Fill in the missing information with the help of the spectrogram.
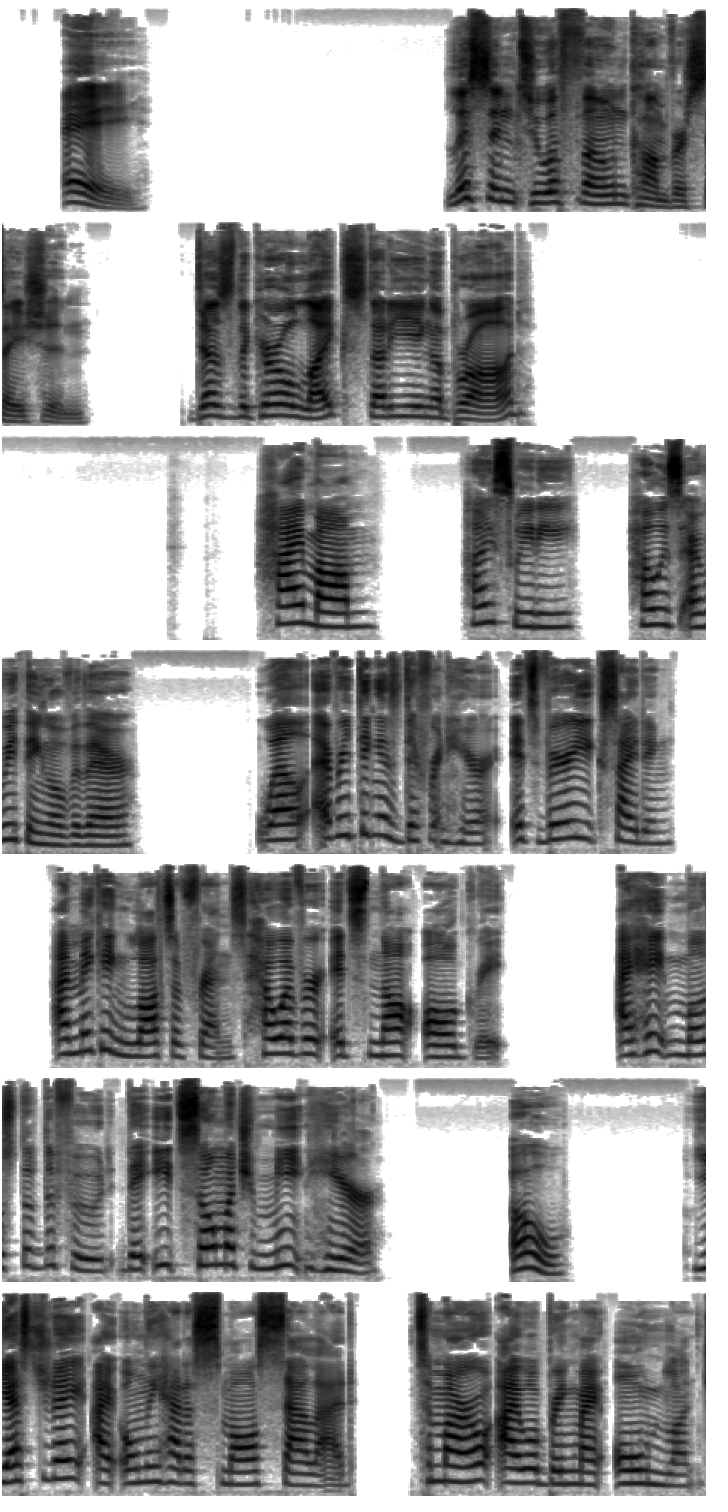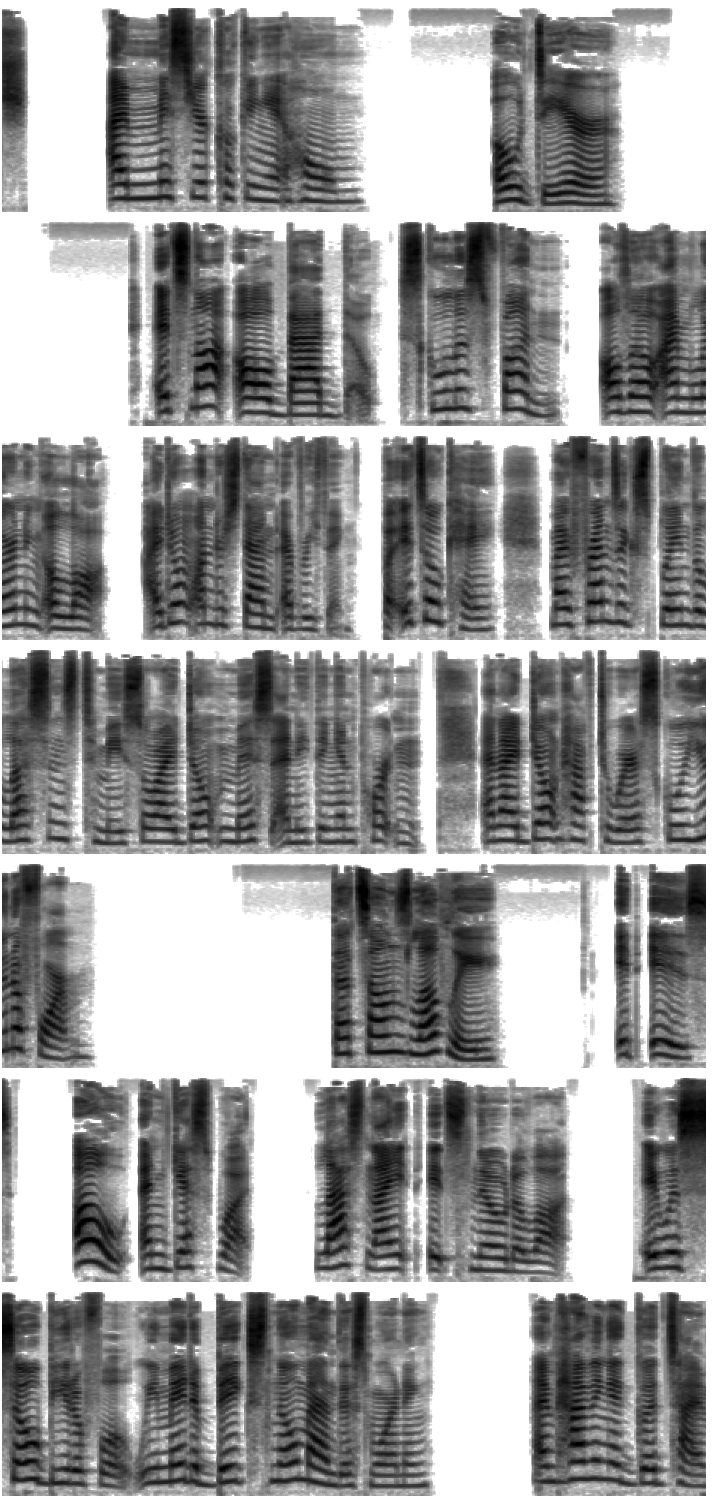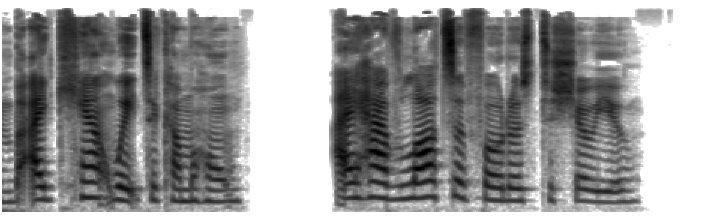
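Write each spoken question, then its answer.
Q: Does the girl like studying abroad?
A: Yes, mostly. She is having a good time, although she dislikes the food.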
